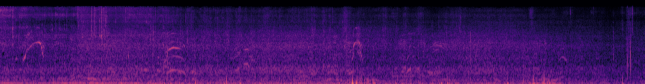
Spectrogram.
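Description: Small waves wash gently onto a sandy shore.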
